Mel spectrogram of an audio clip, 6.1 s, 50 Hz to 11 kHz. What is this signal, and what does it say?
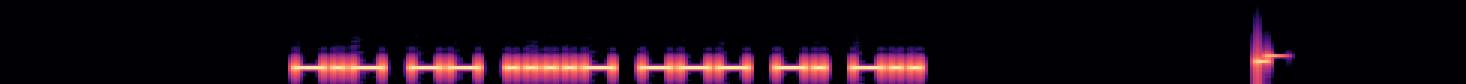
Morse code, heard as a keyed tone, about 30 wpm, 700 Hz. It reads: KM4OND
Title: USA Call Signs - 6 Characters - 3x Character Spacing - 30wpm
